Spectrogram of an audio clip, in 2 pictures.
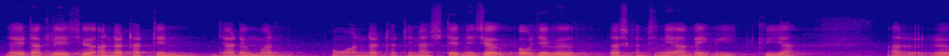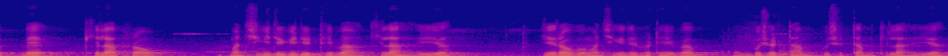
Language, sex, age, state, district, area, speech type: Bodo, male, 18-30, Assam, Kokrajhar, rural, spontaneous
